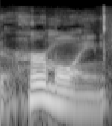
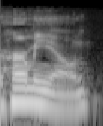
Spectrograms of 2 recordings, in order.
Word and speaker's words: Hermione: Melissa asks, did anyone else mispronounce Hermione until the movies? For some reason, she said Hermione.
